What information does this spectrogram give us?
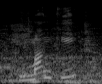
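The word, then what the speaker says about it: monkey: Pronunciation मंकी एंड डोंकी, मंकी मॉन्की नहीं, एंड डोंकी Dunki नहीं।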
